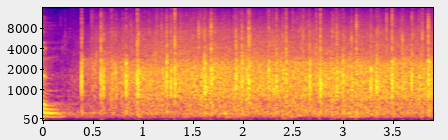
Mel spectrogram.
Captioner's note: audience applauding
